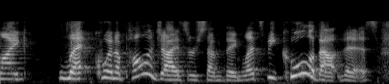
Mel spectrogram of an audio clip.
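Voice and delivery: ordinary delivery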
